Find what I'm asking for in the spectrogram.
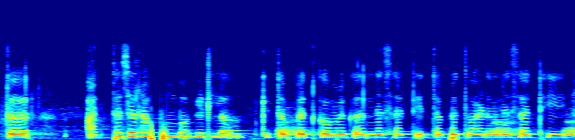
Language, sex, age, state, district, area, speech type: Marathi, female, 18-30, Maharashtra, Ahmednagar, urban, spontaneous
